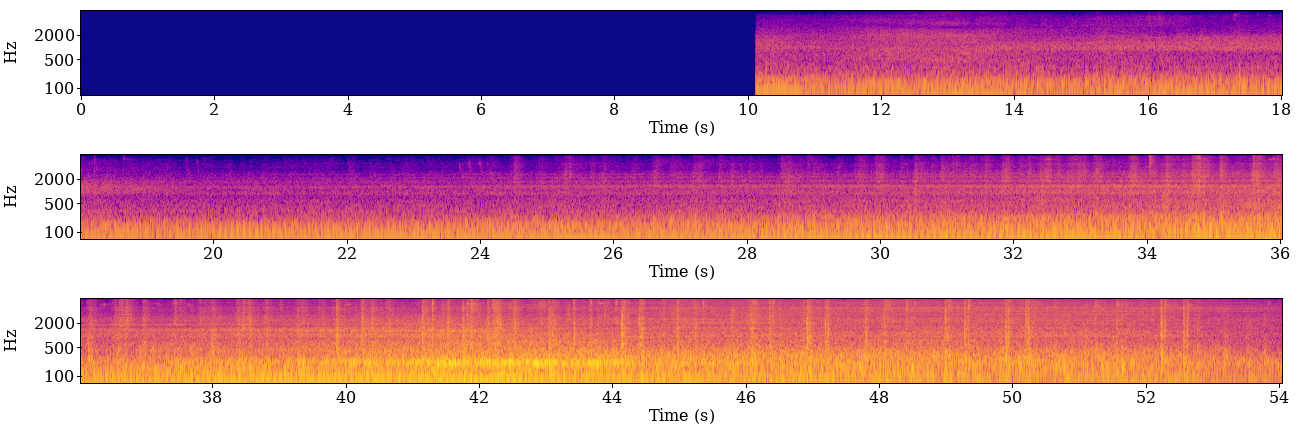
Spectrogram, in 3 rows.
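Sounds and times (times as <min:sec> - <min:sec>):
diesel locomotive engine drone: 0:10.1 - 0:54.0
wheels clicking over rail joints: 0:23.8 - 0:54.0.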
